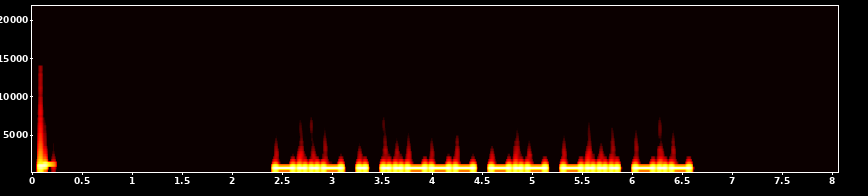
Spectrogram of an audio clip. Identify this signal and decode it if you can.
Morse code, heard as a keyed tone, about 20 wpm, 700 Hz. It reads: XE2KBK
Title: DXCC-100 Call Signs - 6 Characters - 20wpm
